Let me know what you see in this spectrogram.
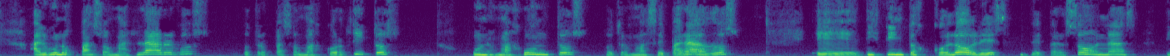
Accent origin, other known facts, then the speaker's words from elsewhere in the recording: Argentina; Díganme cómo estábamos los argentinos a las 5 de la tarde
